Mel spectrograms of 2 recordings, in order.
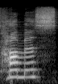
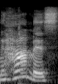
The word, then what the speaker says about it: hummus: Jason D, guys, says, how do you pronounce hummus and praline? I say it hummus and praline, but a lot of people say hummus and praline.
